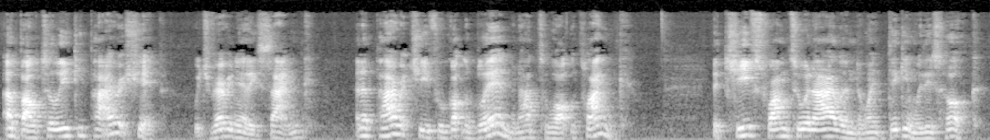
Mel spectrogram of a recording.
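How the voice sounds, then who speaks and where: A man reads to young children like a schoolteacher, with expressive storytelling. His voice is bright and forward, at a middling pitch, and the room around him is noticeably echoey. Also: normal speed. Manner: expressive, putting on character voices. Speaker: primary school teacher reading to pupils. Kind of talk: children's storybook read-aloud.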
